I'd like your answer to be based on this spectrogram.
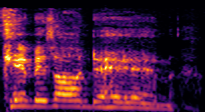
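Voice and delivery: high, cheesy monster-villain voice. Recapping an episode scene, the speaker quotes Goldar in a really bad Goldar impression. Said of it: "That's my really bad Goldar impression".

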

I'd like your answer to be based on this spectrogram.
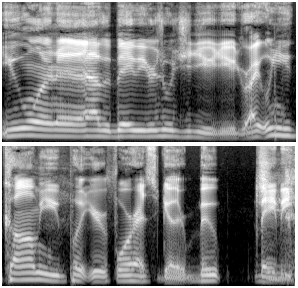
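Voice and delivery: wasted, spaced-out, cracked-out party guy voice. Retelling advice from a guy at roadie parties: imitating a cracked-out guy. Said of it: "some guy who's all, like, cracked out".

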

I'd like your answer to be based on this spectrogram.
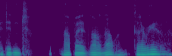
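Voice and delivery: muttering under breath. Searching through an old list while talking: mumbling to oneself. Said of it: "I'm just mumbling to myself here".

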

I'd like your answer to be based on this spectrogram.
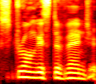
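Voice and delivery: loud, carefully enunciated, each word clear. Retelling a movie scene where Thor tries to access a ship: enunciating like Thor. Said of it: "he was, like, enunciating".

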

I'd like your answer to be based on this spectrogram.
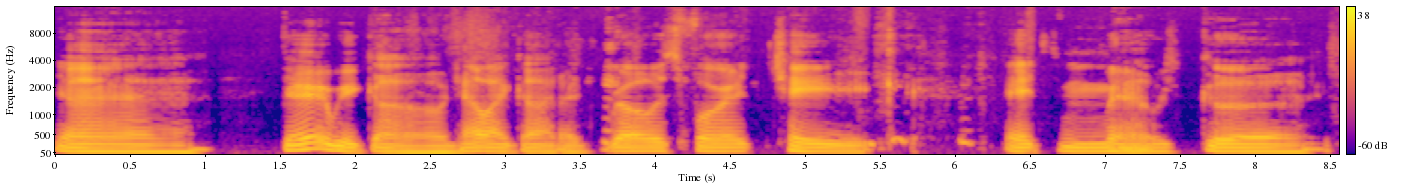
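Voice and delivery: very slow, dragged-out zombie drawl. Reading a zombie story aloud, the daddy zombie speaks: daddy zombie voice. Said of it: "And the daddy zombie said, / Flesh literally dripped off of their faces. They had teeth sticking out and bugged out of their heads, hair falling out, and bones that kind of stuck out here and there, b".

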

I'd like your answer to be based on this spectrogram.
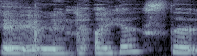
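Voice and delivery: slow words stretched through a yawn. Recording at night while tired, yawning. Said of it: "sorry, I was yawning, that sounded weird".

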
